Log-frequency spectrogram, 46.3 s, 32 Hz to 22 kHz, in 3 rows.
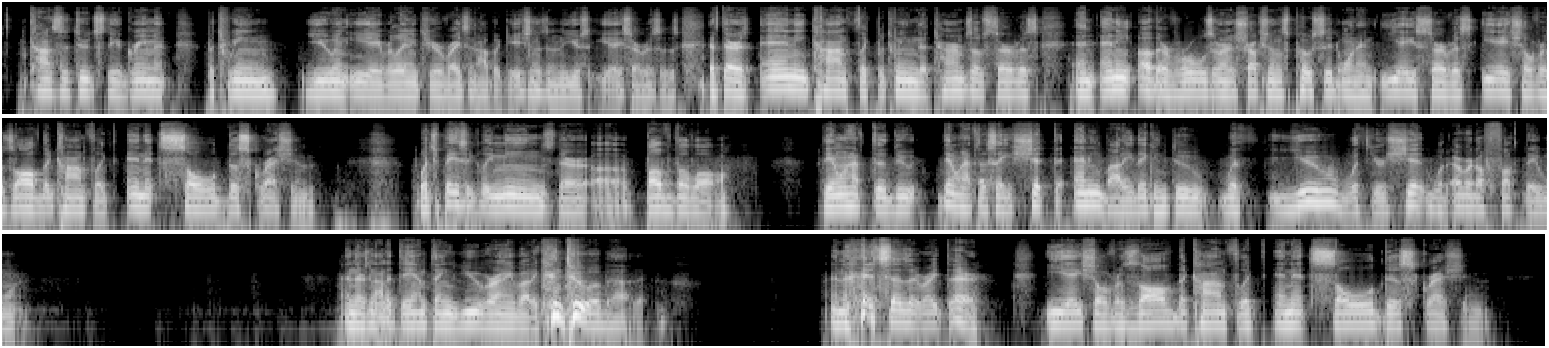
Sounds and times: Speech: 0.0 - 18.6, 19.6 - 22.8, 23.6 - 31.2, 34.3 - 37.5, 39.2 - 45.8
Inside, small room: 0.0 - 46.3.

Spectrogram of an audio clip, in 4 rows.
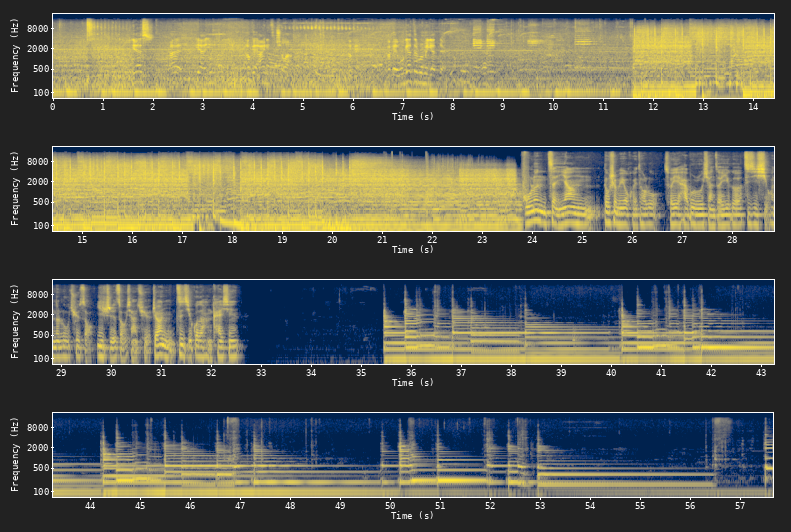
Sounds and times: Music: 0.0 - 24.5, 35.4 - 57.6
Speech: 1.6 - 8.8, 23.8 - 32.7.

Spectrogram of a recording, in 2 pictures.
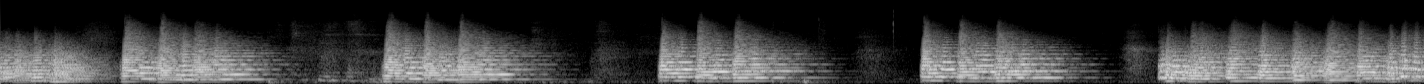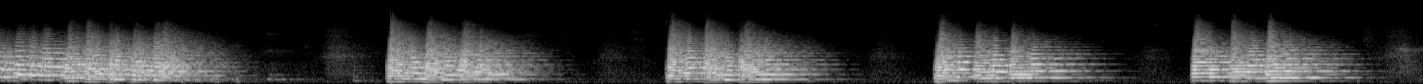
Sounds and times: Trombone: 0.0 - 3.0, 3.7 - 5.8, 6.6 - 8.4, 9.2 - 16.8, 18.1 - 19.9, 20.9 - 22.8, 23.6 - 25.5, 26.1 - 28.2.

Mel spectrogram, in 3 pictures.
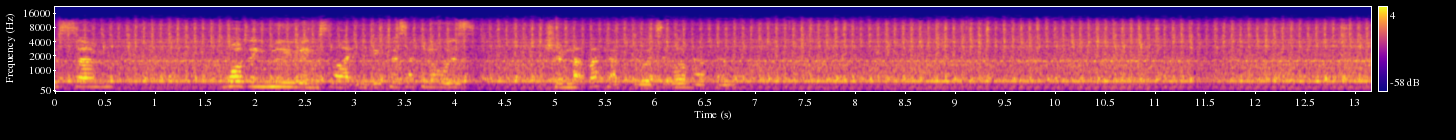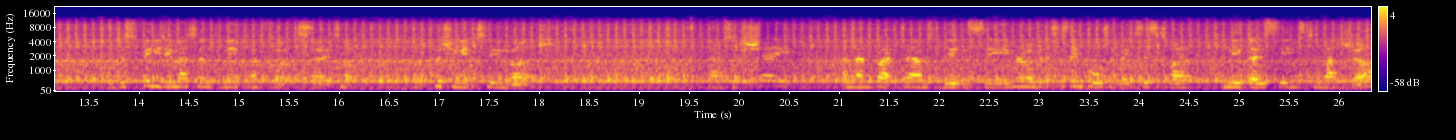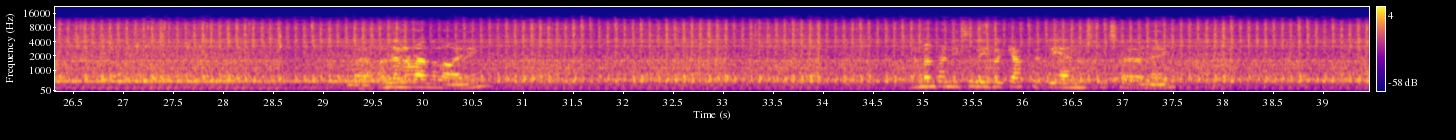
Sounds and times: Sewing machine: 0.0 - 39.4.

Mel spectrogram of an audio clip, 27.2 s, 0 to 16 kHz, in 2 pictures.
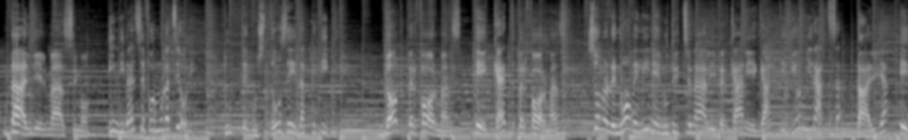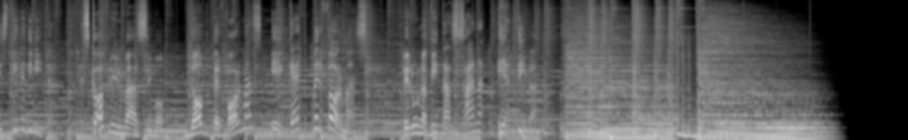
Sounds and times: Speech: 0.0 - 21.8
Music: 0.0 - 26.3.

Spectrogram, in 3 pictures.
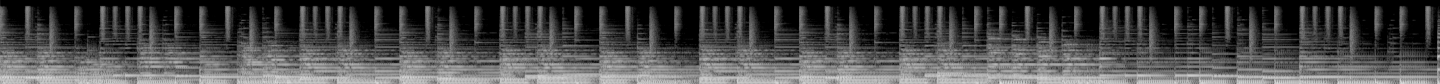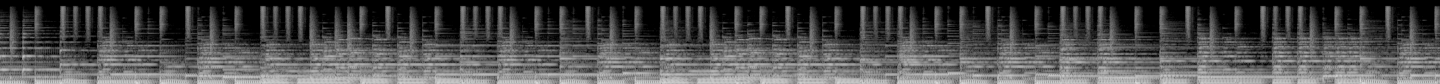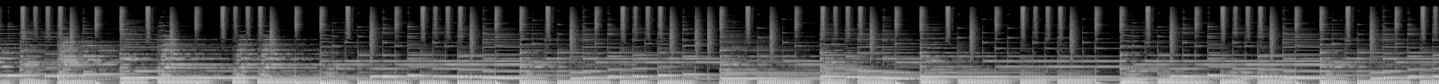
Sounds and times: Steelpan: 0.0 - 43.1.

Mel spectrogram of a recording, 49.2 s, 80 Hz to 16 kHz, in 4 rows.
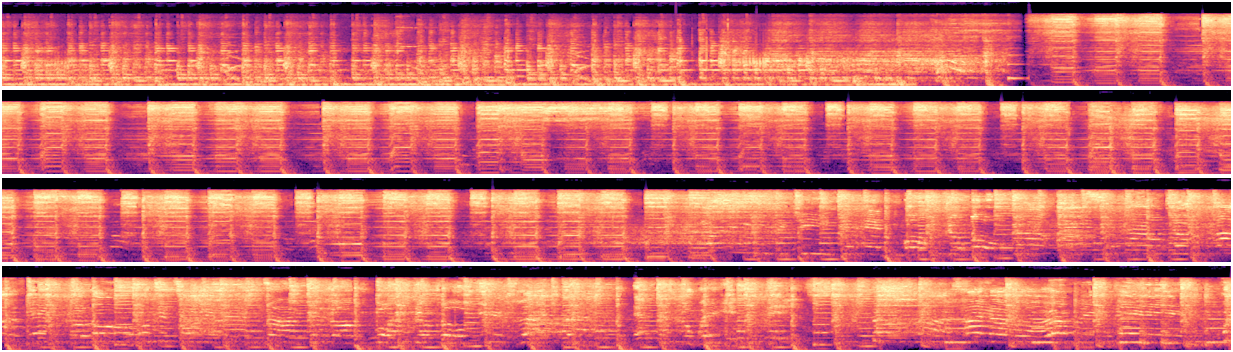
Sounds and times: Music: 0.0 - 49.1.

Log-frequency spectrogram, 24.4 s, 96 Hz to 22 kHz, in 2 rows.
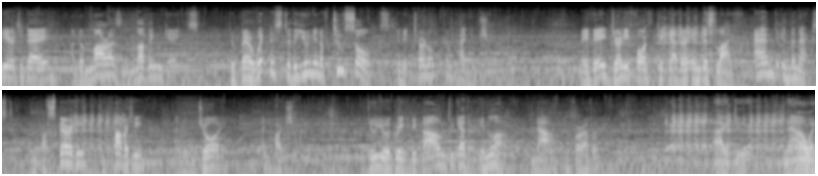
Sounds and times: Music: 0.0 - 24.4
Sheep: 0.0 - 24.4
Speech: 8.7 - 16.6, 17.7 - 21.2, 22.9 - 24.4.

